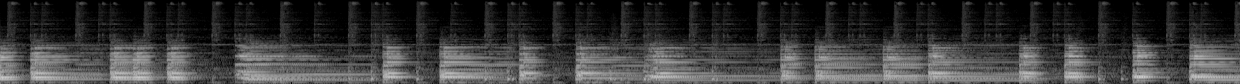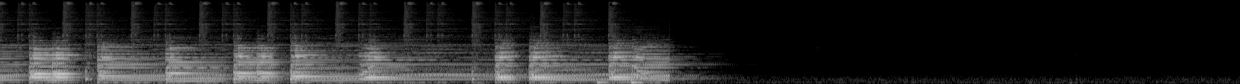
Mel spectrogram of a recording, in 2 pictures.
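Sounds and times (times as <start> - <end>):
jazz music: 0.0 - 19.5.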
